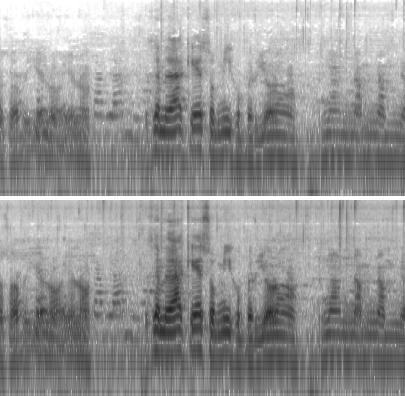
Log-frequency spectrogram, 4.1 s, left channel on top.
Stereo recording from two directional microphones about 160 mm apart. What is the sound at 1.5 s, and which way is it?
Speech, 25° right (ahead or behind).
